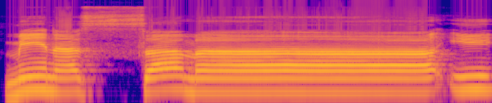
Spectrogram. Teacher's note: ز میم دو زبر زم، رج زم، رج زم، نون کو سین کے ساتھ ملانا ہے، سین میں سیٹی کی آواز پیدا کرنی ہے۔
